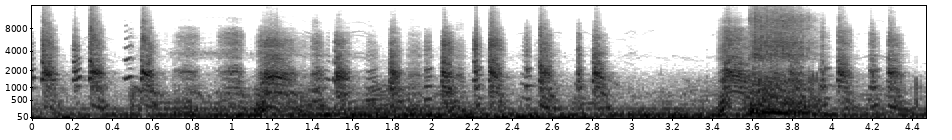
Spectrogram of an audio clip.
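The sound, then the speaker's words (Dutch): A penguin colony calls loudly and nonstop, with many braying, harmonic cries overlapping in a dense chorus over steady low rumbling. No one speaks. “ik heb al het geluk gehad van pinguïnkolonies in”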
